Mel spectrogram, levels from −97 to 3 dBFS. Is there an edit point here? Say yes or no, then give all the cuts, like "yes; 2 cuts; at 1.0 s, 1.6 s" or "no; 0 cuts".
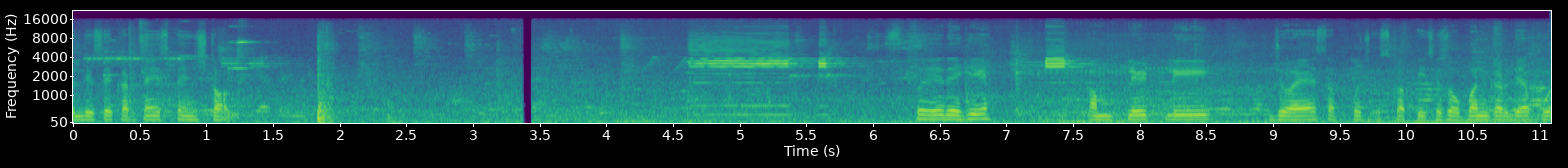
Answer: no; 0 cuts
